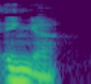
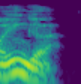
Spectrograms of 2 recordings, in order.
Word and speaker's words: Inge: Kirby, Lydia, looks like Ing or Inge. I'm sorry if I can't pronounce your name properly. – That would be pronounced Inga. – Oh, Inga. Fantastic.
